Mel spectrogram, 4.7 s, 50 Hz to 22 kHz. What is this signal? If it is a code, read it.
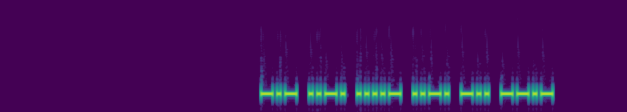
Morse code, heard as a keyed tone, about 40 wpm, 700 Hz. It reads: KF4FDQ
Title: USA Call Signs - 6 Characters - Repeated 3x - 40wpm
